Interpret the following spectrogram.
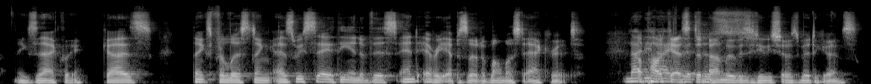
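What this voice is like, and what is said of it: Put-on radio announcer voice. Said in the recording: “You came out with like a like fine print right there... I'm trying out for my radio voice.”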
